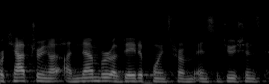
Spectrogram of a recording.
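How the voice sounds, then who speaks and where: With an American accent, the speaker goes at a very fast pace in a monotone, flat intonation. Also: man. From US Northeast, Boston area. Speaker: healthcare program director. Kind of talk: conference talk.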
